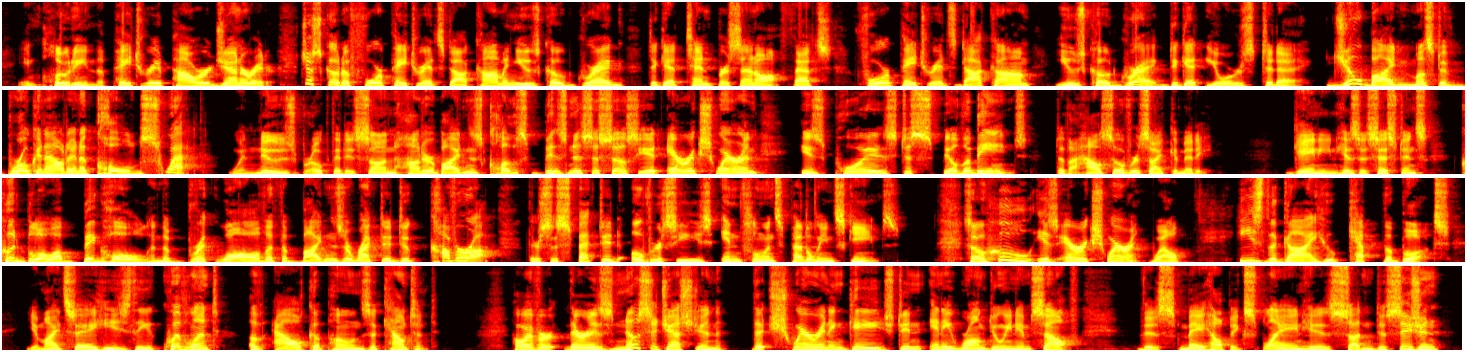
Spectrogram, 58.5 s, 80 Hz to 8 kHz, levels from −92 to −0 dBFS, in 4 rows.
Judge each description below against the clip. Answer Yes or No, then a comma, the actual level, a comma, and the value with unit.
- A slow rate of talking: Yes, slow, 130 wpm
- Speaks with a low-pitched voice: No, medium, 145 Hz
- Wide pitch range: Yes, wide, 6.0 semitones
